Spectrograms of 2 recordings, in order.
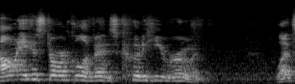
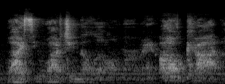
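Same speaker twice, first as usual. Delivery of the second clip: a hushed, shocked whisper; judging whisper; 7 semitones lower, 8 dB quieter than usual. Retold or imitated. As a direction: whisper it like gossip behind his back. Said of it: "They're like".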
